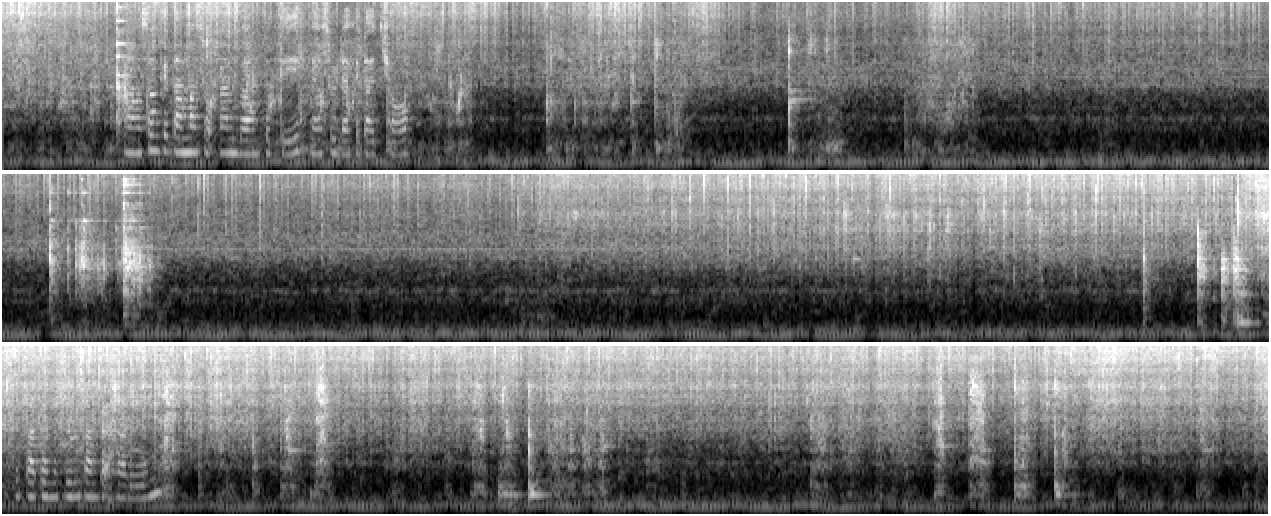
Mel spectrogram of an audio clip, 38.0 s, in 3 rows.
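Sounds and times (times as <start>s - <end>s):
spatula stirring: 0.0s - 4.8s, 5.4s - 7.0s, 7.9s - 9.8s, 24.7s - 32.0s, 33.2s - 38.0s
margarine sizzling in a wok: 0.0s - 38.0s.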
